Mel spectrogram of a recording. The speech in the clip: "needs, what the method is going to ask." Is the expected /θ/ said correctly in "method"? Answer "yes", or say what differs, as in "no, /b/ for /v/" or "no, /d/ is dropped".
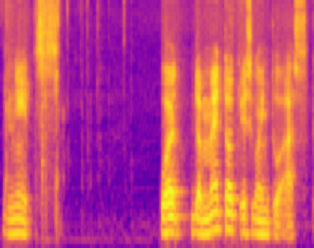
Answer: no, /t/ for /θ/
